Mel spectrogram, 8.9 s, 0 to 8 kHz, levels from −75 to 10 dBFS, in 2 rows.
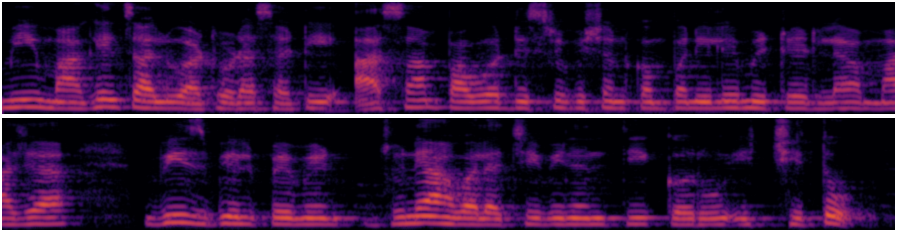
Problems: background sounds at intervals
